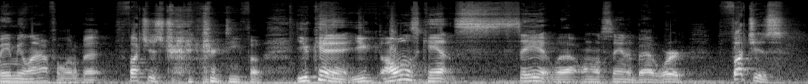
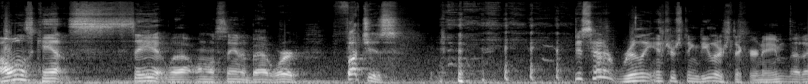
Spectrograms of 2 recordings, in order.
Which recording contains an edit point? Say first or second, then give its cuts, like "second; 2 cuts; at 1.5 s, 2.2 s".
second; 1 cut; at 5.8 s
